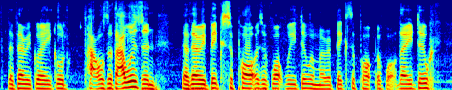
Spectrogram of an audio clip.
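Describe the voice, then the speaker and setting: In a dry, close sound with no echo, a man with a fairly high pitch talks at a fairly quick pace in monotone, flat intonation. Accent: English. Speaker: speedway podcast co-host. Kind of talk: casual chat watch-along commentary.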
